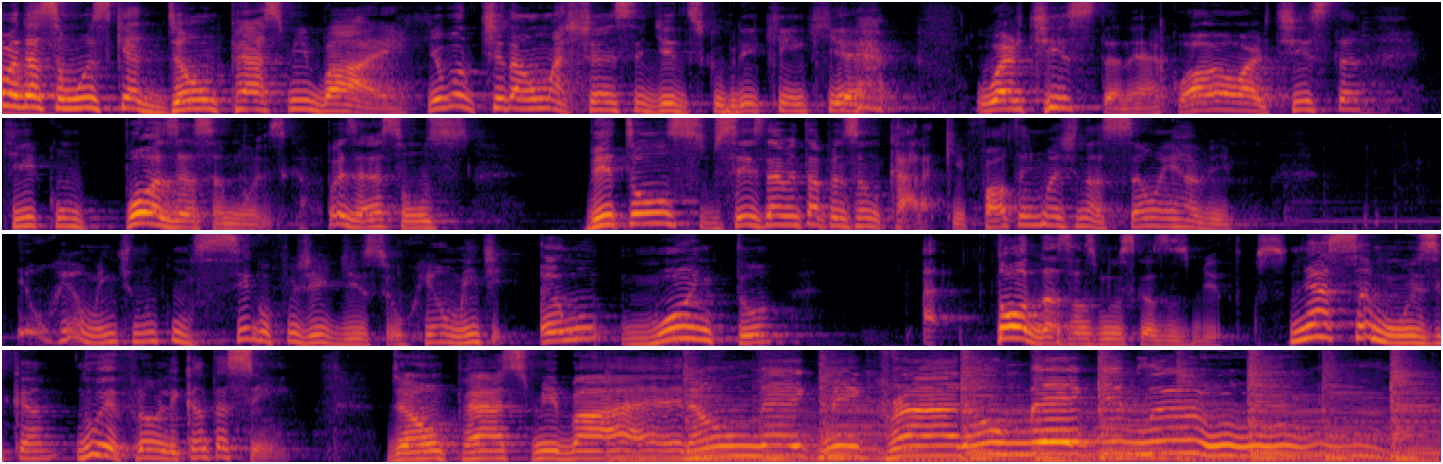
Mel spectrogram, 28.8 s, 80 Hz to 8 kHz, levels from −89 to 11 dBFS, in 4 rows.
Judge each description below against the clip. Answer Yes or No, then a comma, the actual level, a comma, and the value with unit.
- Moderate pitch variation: No, wide, 5.8 semitones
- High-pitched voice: Yes, high, 215 Hz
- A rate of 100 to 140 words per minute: No, average, 170 wpm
